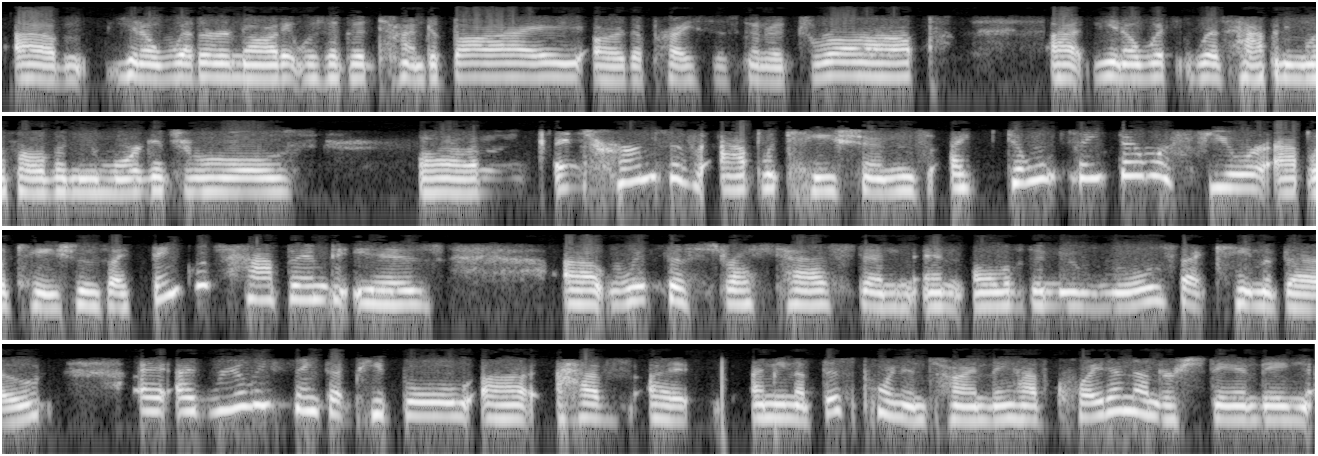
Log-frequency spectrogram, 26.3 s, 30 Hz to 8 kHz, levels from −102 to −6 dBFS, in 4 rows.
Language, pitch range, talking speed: English, 170-215 Hz, 190 wpm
